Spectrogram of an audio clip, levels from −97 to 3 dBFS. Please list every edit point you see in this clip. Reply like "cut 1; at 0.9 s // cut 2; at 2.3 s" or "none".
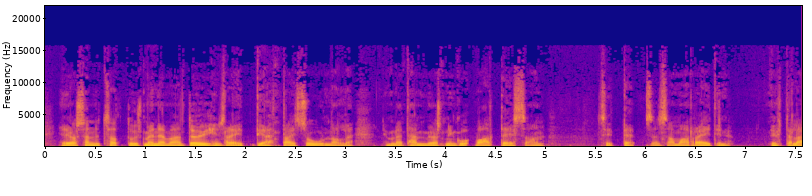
cut 1; at 1.8 s // cut 2; at 2.5 s // cut 3; at 3.5 s // cut 4; at 4.2 s // cut 5; at 6.0 s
